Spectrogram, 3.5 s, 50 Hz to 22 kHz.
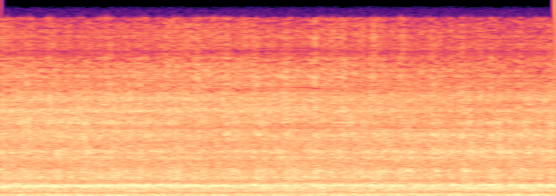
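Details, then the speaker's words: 2006 Ford E-450 Blue Bird minibus, 6.0 L diesel, jump-started (no batteries) and started with starting fluid; steady even diesel idle, smooth low rumble, no knocks or misses; motor sounds really good, normal idle. "And we had to spray starting fluid to get it going. Motor sounds really good."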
